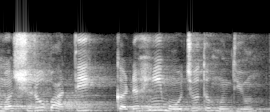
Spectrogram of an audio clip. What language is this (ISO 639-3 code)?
snd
